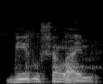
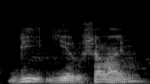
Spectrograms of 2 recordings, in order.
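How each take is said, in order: First: The 'ye' syllable after 'bi' is dropped. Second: The 'ye' syllable after 'bi' is fully kept. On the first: "torna-se mais simples Birushalayim" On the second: "eu teria aqui Bi Yerushalayim"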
